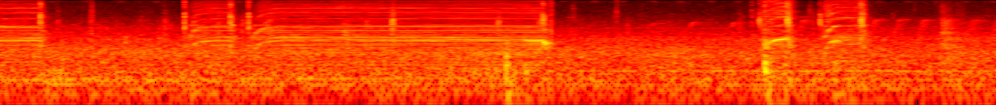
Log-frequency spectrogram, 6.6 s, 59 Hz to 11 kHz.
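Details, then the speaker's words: 70 hp Johnson outboard's tilt/trim motor, run after the battery was reconnected following the push-button ignition rewire. Smooth, steady two-second electric whine with even pitch and no grinding: nice and quiet, normal tilt/trim operation. "never did get to really show how nice the tilt trim works Motors nice and quiet sounds good"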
